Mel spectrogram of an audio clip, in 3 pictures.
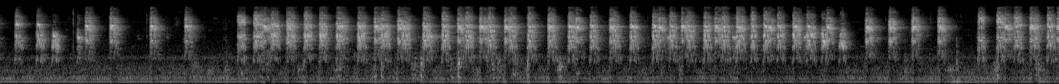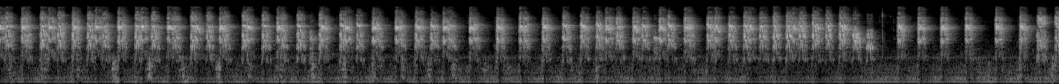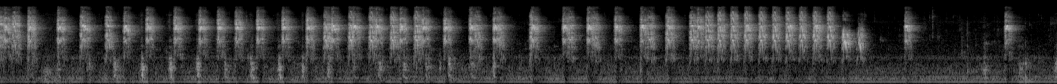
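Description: Java sparrow chicks begging for food as they are hand-fed from a feeding tube: a loud, rapid, continuous stream of high-pitched chirps, broken by short pauses about 2, 9 and 19 seconds in.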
